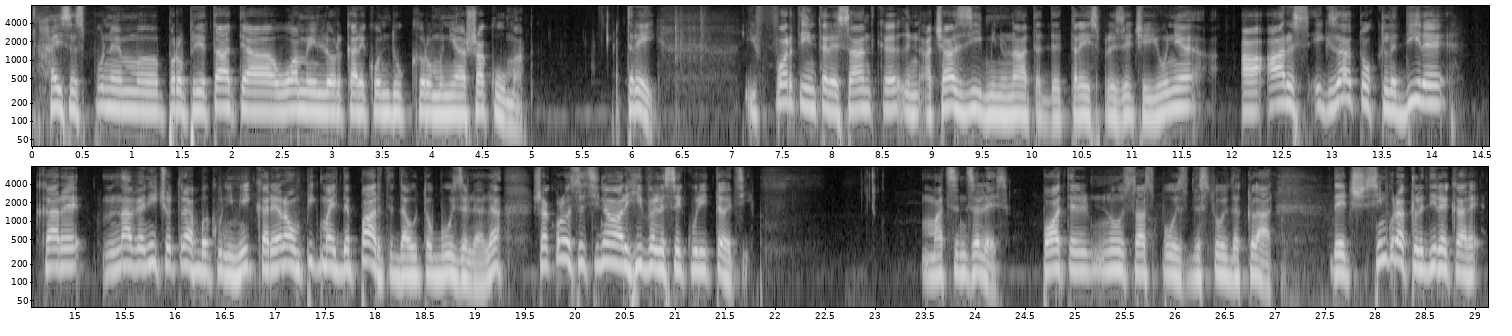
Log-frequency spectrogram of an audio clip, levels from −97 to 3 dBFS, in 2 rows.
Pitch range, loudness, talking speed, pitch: 130-170 Hz, -21 LUFS, 130 wpm, 150 Hz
